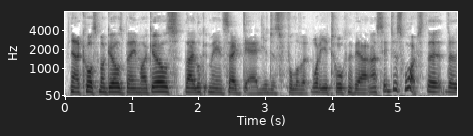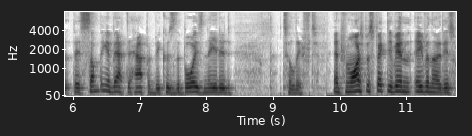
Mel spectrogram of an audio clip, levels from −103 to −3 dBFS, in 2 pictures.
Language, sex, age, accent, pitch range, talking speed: English, male, 40-59, Australian, 135-160 Hz, 255 wpm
